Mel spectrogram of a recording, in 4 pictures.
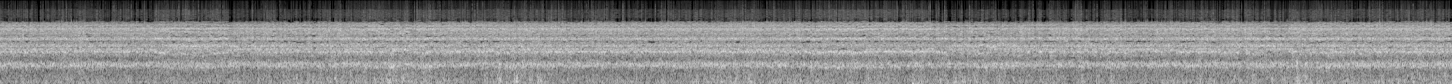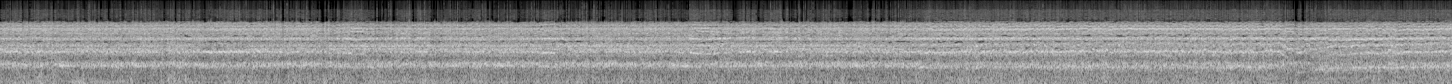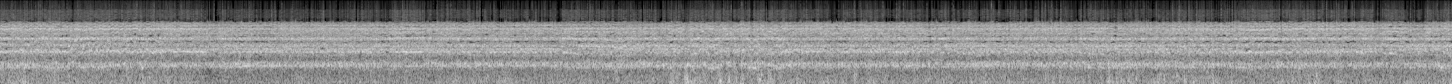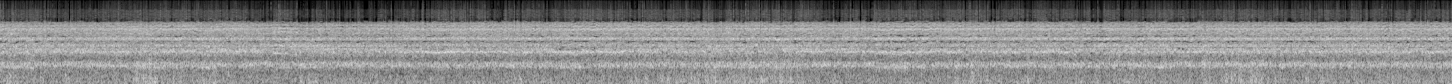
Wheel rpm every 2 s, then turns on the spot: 230, 230, 230, 230, 220, 230, 230, 230, 230, 230, 230, 230, 210, 200, 200, 230, 230, 230, 230, 230, 230, 220, 230, 230, 230, 230, 230, 230, 230.
none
